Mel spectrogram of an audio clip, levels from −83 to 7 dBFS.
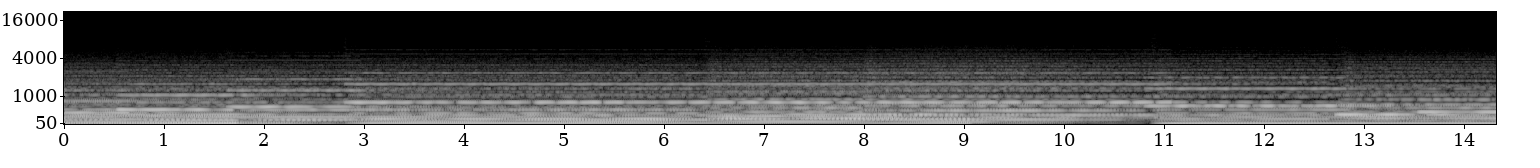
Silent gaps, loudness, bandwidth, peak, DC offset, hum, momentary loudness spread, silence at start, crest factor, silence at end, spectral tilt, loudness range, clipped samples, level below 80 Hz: none; -20 LUFS; 4.9 kHz; -4 dBFS; under 0.1%; none; 4 LU; 0 s; 14 dB; 0 s; -11 dB/octave; 3 LU; under 0.1%; -24 dBFS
